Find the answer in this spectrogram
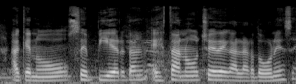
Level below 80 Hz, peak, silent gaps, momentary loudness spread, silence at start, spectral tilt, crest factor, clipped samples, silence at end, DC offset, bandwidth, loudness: -42 dBFS; -4 dBFS; none; 4 LU; 0 s; -4 dB/octave; 14 dB; under 0.1%; 0 s; under 0.1%; 16.5 kHz; -18 LUFS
